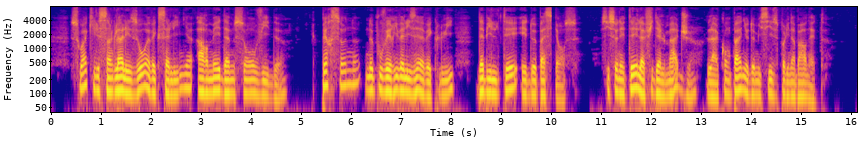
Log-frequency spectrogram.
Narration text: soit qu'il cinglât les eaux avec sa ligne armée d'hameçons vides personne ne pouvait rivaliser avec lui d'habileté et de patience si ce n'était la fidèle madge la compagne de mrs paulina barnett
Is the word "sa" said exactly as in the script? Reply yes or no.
yes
